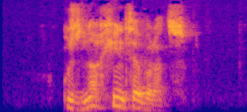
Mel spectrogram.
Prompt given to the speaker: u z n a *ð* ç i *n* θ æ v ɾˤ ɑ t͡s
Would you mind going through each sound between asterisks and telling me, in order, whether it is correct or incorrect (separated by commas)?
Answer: incorrect, correct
